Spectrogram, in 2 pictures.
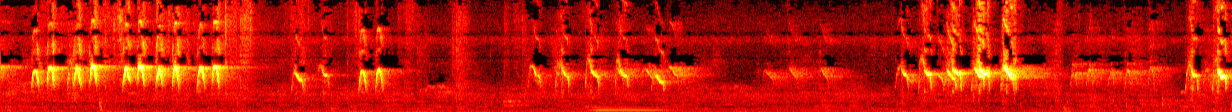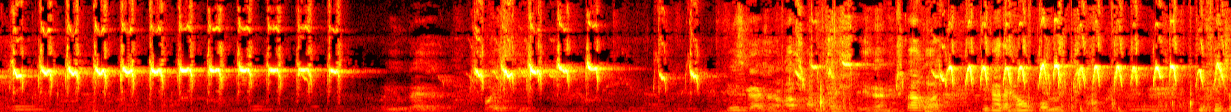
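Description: Newly hatched Pekin ducklings chirp in rapid high peeping bursts, close and repeated, and toward the end a person talks and there is handling noise beneath the chirping.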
